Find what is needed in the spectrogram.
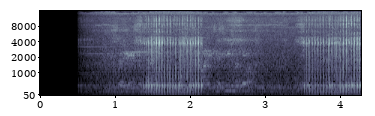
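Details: English Bulldog snoring, reportedly louder than his owner and growing in volume and intensity daily: rough, rattling breathing noise in two loud stretches over a steady background hiss.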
